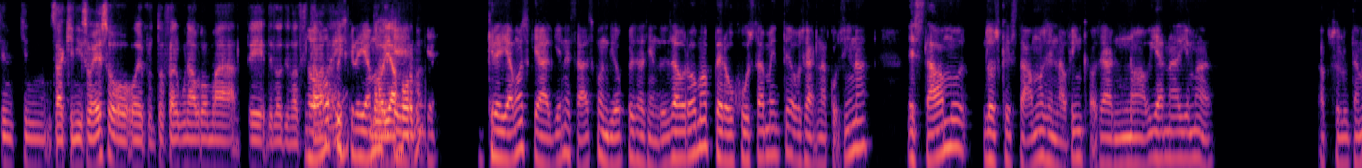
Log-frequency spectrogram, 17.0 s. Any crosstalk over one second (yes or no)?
yes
